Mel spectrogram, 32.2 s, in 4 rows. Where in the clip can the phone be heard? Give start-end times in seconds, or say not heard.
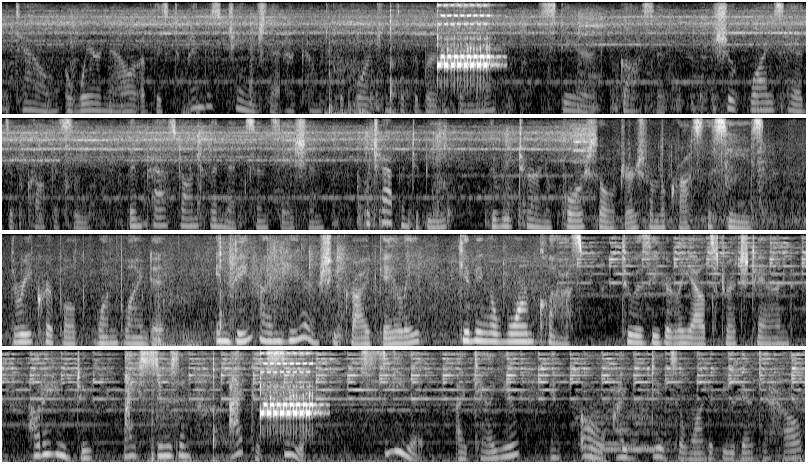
3.2-5.0, 17.6-18.6, 25.6-27.4.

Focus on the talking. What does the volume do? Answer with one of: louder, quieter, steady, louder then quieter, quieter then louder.
louder then quieter.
